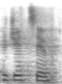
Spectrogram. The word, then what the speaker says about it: jiu-jitsu: Jiu-jitsu.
